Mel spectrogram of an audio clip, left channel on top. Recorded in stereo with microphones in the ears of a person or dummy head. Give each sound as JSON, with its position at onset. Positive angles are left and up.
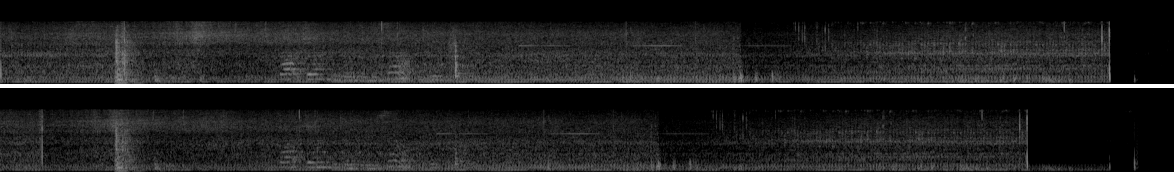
{"t": 1.1, "sound": "a sliding door", "side_deg": 0, "distance_m": 0.7}
{"t": 2.8, "sound": "a woman speaking", "side_deg": 5, "distance_m": 8.0}
{"t": 4.5, "sound": "a thud", "side_deg": 50, "distance_m": 1.1}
